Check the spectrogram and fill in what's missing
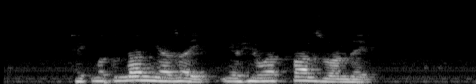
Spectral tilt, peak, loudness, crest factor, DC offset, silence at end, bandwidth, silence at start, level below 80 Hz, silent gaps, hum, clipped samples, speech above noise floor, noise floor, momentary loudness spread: -12 dB/octave; -4 dBFS; -20 LUFS; 16 dB; under 0.1%; 1.05 s; 4.6 kHz; 0.75 s; -50 dBFS; none; none; under 0.1%; 36 dB; -55 dBFS; 9 LU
